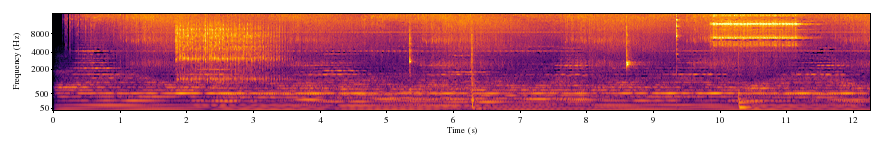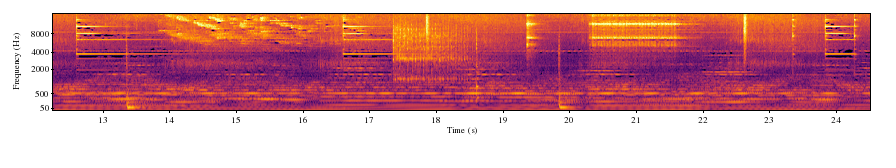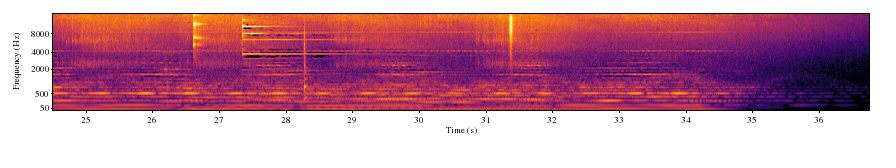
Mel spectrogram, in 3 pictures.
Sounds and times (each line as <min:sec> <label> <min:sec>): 0:00.2 thriller music 0:33.1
